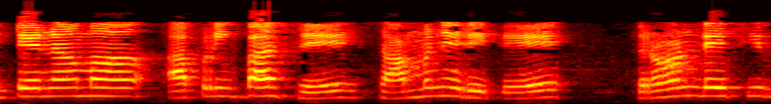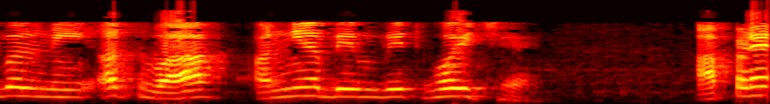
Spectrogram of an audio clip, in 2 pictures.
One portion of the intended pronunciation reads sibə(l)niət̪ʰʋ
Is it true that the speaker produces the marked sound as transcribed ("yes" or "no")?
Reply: yes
